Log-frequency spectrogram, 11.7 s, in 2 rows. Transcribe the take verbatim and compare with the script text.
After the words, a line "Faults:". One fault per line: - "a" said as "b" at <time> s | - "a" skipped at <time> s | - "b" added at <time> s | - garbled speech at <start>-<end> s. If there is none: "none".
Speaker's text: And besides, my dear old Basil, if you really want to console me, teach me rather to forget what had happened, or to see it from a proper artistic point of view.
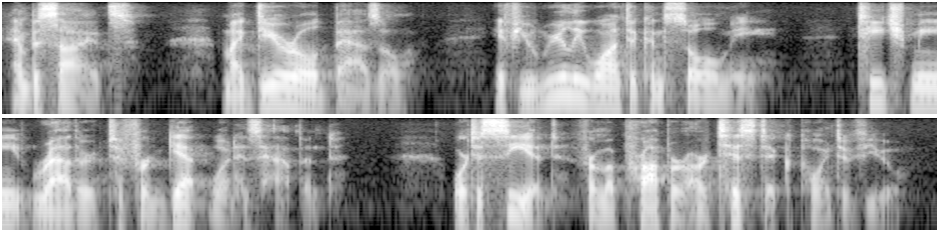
And besides, my dear old Basil, if you really want to console me, teach me rather to forget what has happened, or to see it from a proper artistic point of view.
Faults:
- "had" said as "has" at 7.3 s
